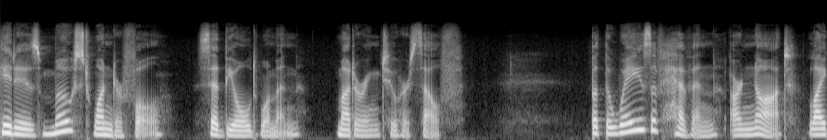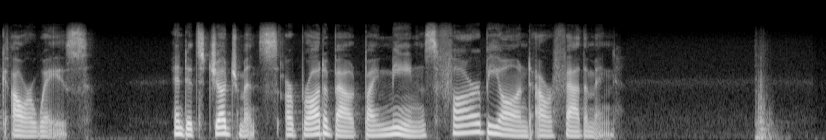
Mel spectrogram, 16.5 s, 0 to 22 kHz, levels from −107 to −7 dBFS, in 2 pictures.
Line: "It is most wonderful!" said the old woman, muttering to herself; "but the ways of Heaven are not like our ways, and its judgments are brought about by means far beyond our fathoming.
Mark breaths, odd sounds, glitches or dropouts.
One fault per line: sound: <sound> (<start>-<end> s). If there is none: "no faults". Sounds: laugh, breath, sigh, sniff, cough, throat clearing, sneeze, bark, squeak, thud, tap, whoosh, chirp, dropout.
sound: thud (15.8-16.2 s)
